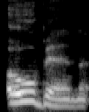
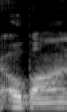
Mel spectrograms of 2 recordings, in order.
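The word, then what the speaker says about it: Oban: scottish risky is best but it's pronounced oben that's all it's also a town we will have to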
